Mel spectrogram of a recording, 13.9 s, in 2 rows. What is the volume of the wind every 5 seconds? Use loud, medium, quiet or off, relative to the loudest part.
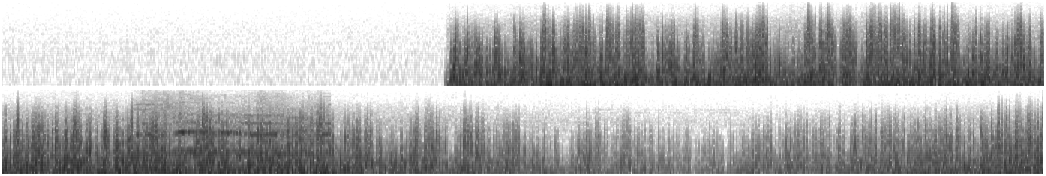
loud, loud, medium.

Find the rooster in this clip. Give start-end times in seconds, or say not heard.
7.8-9.2.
